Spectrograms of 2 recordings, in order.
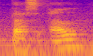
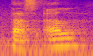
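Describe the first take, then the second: Both takes have the same delivery.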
